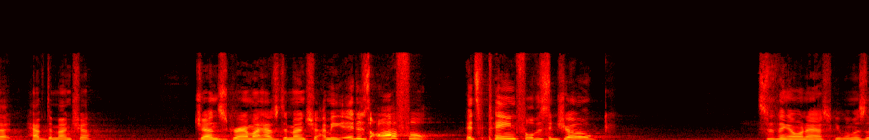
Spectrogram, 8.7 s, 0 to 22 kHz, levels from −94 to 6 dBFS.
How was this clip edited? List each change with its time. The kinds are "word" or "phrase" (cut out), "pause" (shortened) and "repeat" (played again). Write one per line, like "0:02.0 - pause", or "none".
0:05.5 - word
0:07.7 - word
